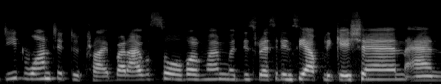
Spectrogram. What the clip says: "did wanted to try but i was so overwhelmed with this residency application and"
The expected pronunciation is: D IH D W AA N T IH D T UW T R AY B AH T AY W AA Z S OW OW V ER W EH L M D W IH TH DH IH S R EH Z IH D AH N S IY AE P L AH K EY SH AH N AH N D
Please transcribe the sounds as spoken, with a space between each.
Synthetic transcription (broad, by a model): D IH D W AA N T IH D T UW T R AY B AH T AY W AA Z S OW OW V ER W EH M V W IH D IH S R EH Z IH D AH N S IY AE P L AH K EY SH AH N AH N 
